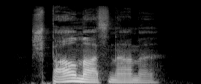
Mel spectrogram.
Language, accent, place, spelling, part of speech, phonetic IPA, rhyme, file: German, Germany, Berlin, Sparmaßnahme, noun, [ˈʃpaːɐ̯maːsˌnaːmə], -aːɐ̯maːsnaːmə, De-Sparmaßnahme.ogg
- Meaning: austerity measure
